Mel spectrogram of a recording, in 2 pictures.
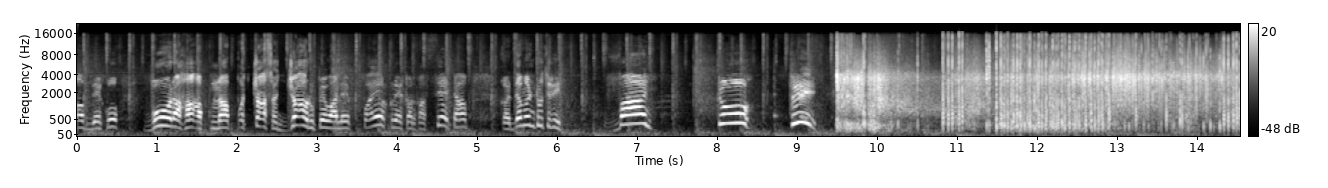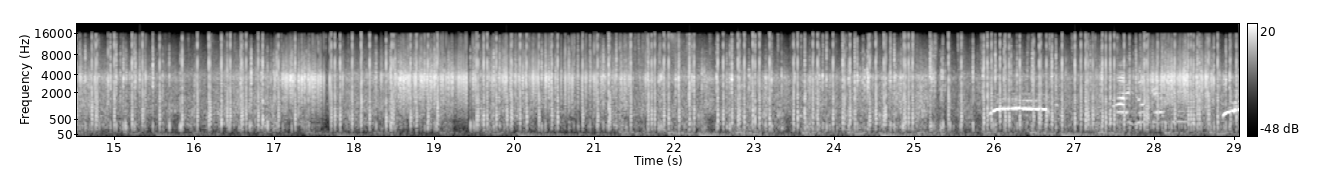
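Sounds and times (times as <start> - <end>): fireworks crackling bursts: 0.0 - 8.0, 8.6 - 29.0
firework launch thumps: 9.4 - 29.0.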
